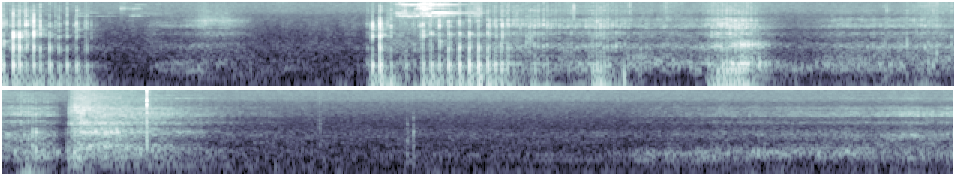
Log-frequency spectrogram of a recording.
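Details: Dog (Howard) snoring and dreaming in sleep: deep, irregular snorts and rumbling snores, followed by quieter breathing; snoring.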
